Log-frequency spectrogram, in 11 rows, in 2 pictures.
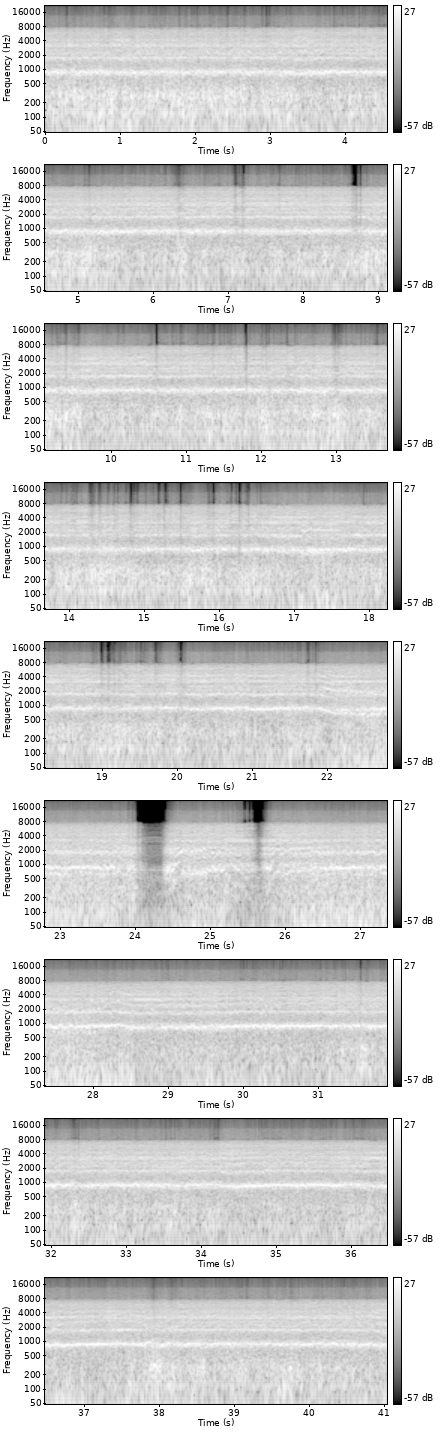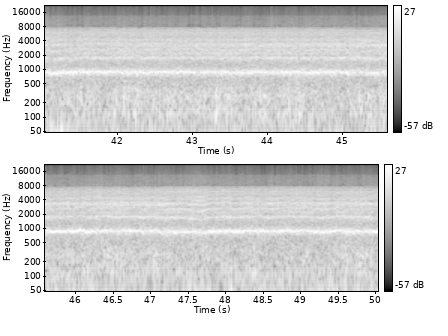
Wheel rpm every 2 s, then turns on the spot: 230, 230, 230, 230, 230, 230, 230, 230, 230, 230, 230, 200, 90, 150, 210, 230, 240, 230, 220, 230, 230, 230, 230, 230, 230.
none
